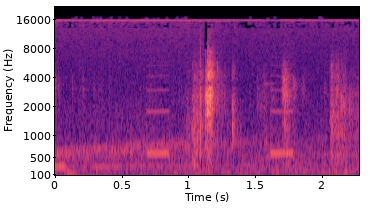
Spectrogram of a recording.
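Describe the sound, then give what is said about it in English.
A gate swings open after a police inspector is admitted over an intercom: a short mechanical clatter peaks midway over a steady low hum, with faint electronic tones at intervals. “A red light flashes on the intercom. And the gate swings open.”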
